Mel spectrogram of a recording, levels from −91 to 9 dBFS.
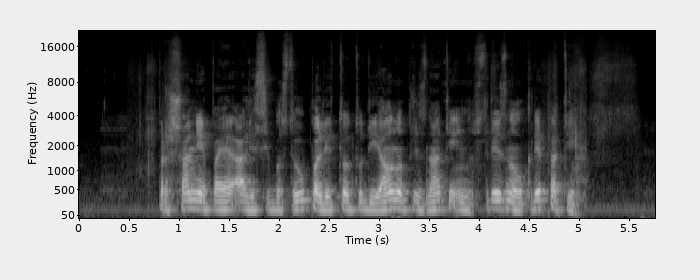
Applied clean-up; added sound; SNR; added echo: none; none; none; none.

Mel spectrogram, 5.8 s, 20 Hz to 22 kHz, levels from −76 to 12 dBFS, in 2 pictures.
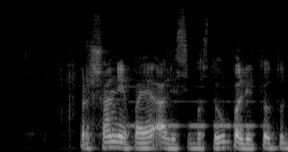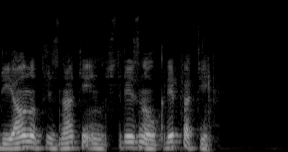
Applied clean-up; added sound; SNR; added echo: neural mask model RNNoise.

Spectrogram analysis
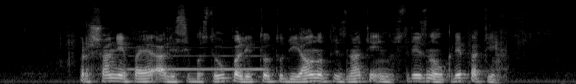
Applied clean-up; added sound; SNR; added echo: none; Wind instrument, woodwind instrument; 13 dB; none.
